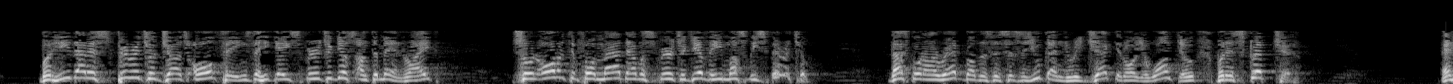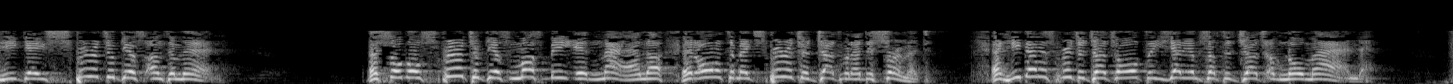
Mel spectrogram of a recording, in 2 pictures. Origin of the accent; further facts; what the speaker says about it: North Carolina, United States; I'm from North Carolina, from a country little town.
